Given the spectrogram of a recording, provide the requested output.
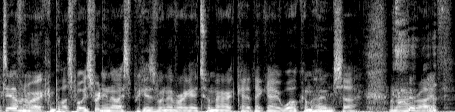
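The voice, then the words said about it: British accent. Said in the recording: “He's got a British accent”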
